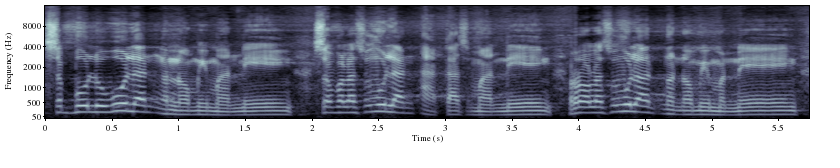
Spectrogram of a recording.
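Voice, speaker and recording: An animated man with a fairly high pitch and very wide pitch swings at a fairly slow pace, with noticeable background noise. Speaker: Islamic preacher. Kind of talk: sermon.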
